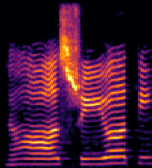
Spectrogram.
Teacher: یہاں دیکھیں ماشاءاللہ، سب سے پہلے ہمارے پاس حرف ہے ناصیۃ، تو بہت دھیان سے خالی الف سے پہلے نون پر زبر ہے، تو یہاں پر الف مدہ کا قاعدہ 2 کاؤنٹس کھینچیں گے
